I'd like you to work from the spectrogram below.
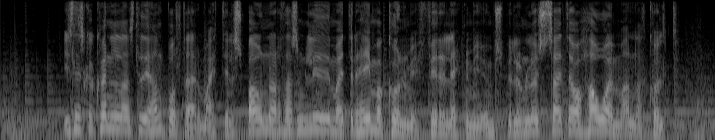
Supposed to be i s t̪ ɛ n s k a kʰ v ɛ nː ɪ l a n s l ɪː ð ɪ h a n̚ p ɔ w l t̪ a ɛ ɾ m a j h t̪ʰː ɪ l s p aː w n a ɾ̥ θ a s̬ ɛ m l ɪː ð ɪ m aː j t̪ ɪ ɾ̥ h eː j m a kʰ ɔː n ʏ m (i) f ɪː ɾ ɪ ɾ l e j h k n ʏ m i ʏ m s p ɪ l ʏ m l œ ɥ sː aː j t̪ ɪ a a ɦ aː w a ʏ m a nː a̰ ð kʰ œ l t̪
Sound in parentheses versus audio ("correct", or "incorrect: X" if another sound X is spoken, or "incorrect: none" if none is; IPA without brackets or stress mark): correct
